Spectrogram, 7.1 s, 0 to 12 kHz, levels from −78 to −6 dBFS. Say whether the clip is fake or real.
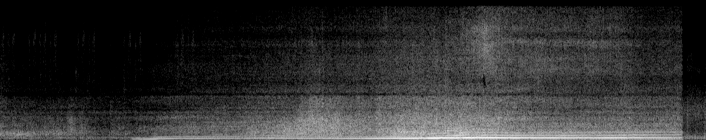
fake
